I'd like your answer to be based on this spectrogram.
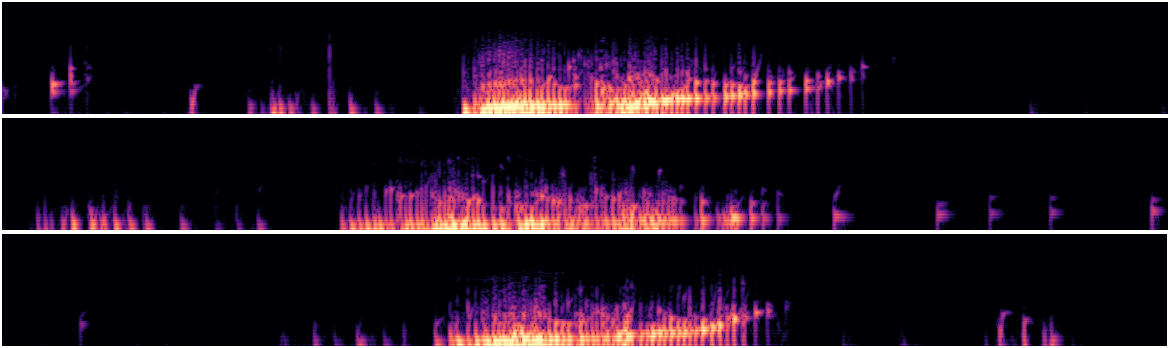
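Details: Stomach growling (borborygmi): three long, low gurgling growls with short rumbles and clicks between them.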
